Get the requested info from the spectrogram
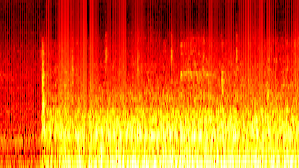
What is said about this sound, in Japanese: ハーレー・デイビッドソンがすごいな、こうお腹にずしっとくるこのドドドドドドドっていうのがね、たまらんですね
